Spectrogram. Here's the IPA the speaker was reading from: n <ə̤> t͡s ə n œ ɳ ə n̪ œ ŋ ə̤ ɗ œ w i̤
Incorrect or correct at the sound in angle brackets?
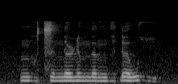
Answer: incorrect: ɔ̤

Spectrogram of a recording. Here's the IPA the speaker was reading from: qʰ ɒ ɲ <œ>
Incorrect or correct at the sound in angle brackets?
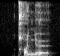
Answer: correct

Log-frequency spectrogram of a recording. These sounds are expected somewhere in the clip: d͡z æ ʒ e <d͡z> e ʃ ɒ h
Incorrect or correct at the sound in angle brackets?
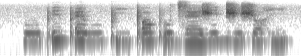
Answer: incorrect: d͡ʒ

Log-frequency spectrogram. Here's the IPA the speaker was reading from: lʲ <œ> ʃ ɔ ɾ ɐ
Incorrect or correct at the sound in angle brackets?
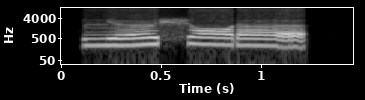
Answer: correct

